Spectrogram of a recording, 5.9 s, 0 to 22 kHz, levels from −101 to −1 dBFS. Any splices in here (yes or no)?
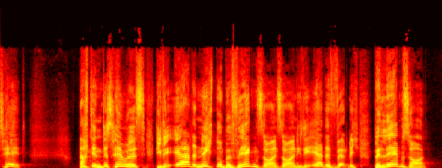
yes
